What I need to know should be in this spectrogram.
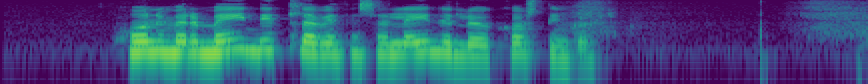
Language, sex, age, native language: Icelandic, female, 40-49, Icelandic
